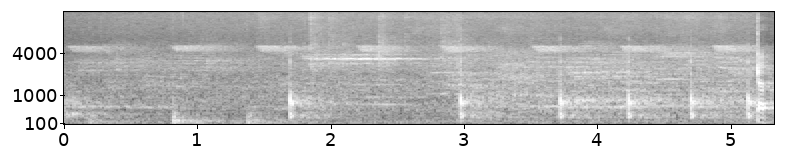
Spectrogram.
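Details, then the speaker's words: Interactive flat panel display with touch sound enabled in Preferences: sharp single bright ticks at irregular intervals, roughly one a second; normal touch feedback click, can be switched off in settings. "టక్ మన sound వస్తుంది చూసారా. ఈ sound కొంచెం ఇరిటేషన్గా ఉంటుంది అప్పుడప్పుడు."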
